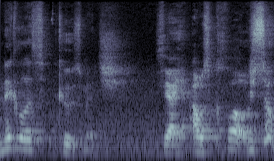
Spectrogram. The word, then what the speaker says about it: Kusmich: So I actually want you to tell the audience exactly how you pronounce your last name. Nicholas Kusmich.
